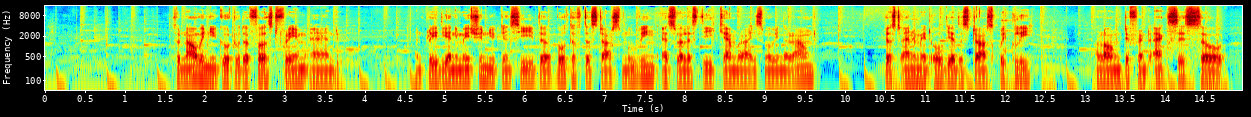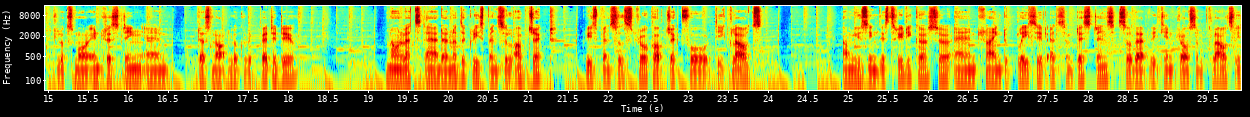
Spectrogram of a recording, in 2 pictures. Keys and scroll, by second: 0.8 space, 7.8 space, 10.5 k, 12.2-15.0 typing, 16.1 k, 17.4-18.7 typing, 19.8 space, 21.3 shift+a, 23.1 g.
